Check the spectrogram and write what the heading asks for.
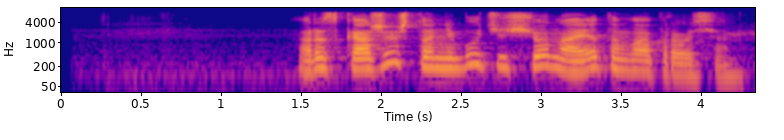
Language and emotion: Russian, neutral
